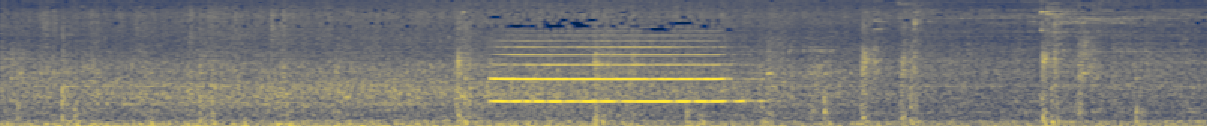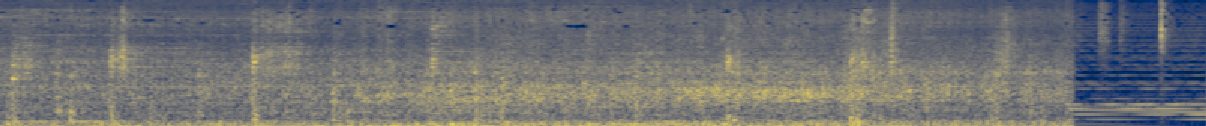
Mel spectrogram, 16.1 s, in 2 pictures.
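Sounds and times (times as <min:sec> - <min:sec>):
train rumbling past: 0:00.0 - 0:15.2
electronic music: 0:15.2 - 0:16.0.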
